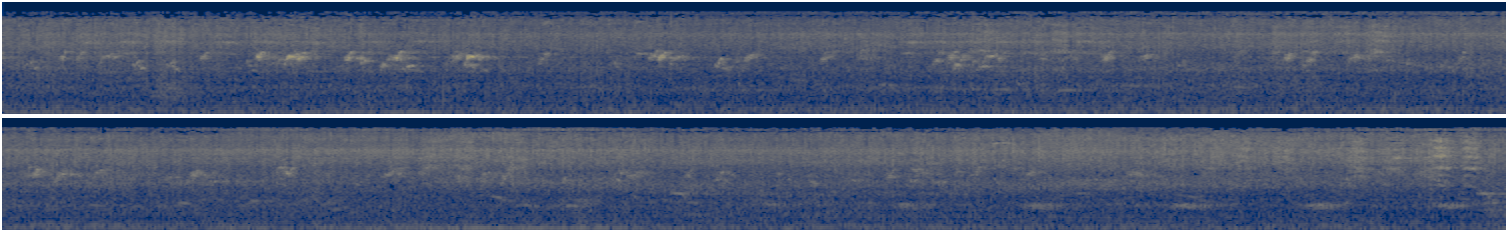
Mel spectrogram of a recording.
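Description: Birds in a walk-through aviary calling, with many short high chirps in the first half. Near the end, a lower call note repeats about once a second, all over steady background noise.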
